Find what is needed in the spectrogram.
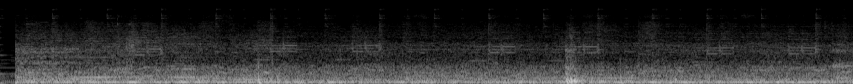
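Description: Wire shopping trolley rolling and rattling over a tiled supermarket floor, a steady rumble with a single sharp knock a little past halfway, with music playing over it.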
